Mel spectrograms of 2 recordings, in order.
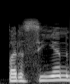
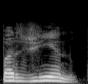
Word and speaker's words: Persian: बेटा ये लफ्ज़ पर्शियन नहीं होता, पर्सियन भी नहीं होता, ये लफ्ज़ है पर्शियन. वो जो याला बाली नहीं कहते हम जे से, या ये वो लफ्ज़ है, पर्शियन बोलना है हमने.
